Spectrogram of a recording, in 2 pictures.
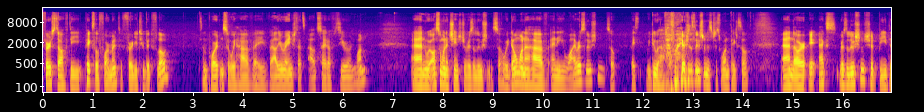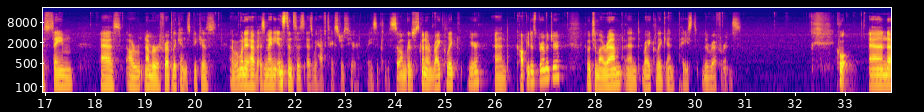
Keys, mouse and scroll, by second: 1.7 click, 3.3 middle click, 6.8 click, 9.6 click, 10.6 click, 11.2 middle click, 12.5 middle click, 13.8 click, 16.9 middle click, 17.2 click, 18.0 click, 18.5 click, 19.6 right click, 20.4 click, 20.9 click, 24.8 click, 25.6 right click, 26.0 right click, 26.5 click, 27.4 click, 27.7 middle click, 28.6 right click, 29.5 click, 30.0 middle click, 30.5 click, 33.2 click.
